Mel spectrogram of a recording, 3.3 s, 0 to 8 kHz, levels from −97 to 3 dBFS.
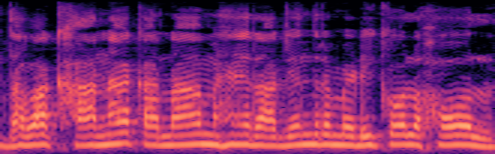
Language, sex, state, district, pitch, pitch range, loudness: Hindi, male, Bihar, Gopalganj, 180 Hz, 175-190 Hz, -21 LUFS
